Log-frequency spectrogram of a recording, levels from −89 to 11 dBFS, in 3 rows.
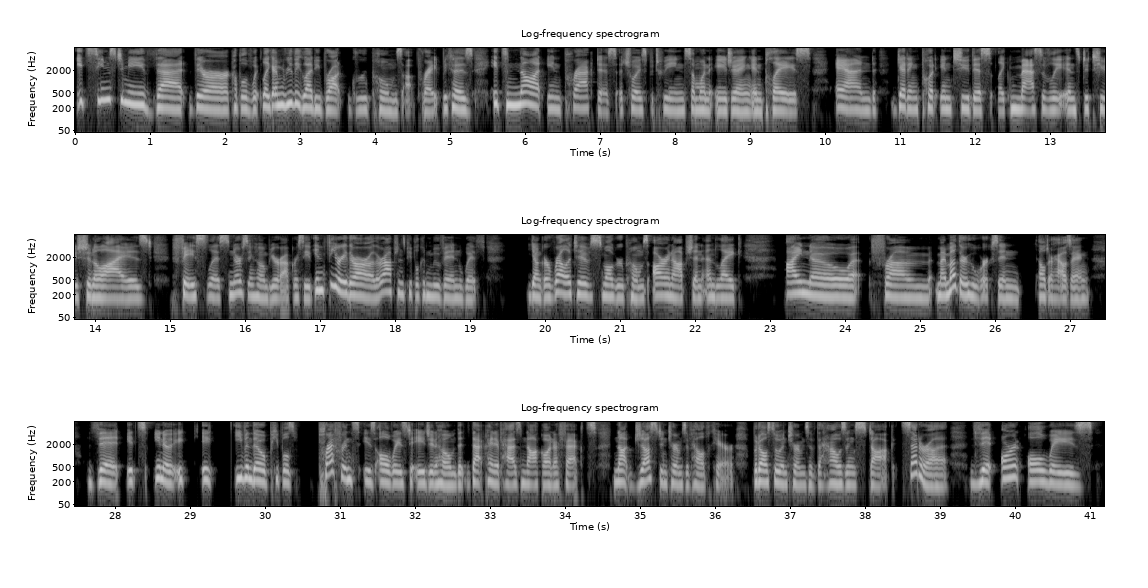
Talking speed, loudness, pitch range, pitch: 175 wpm, -19 LUFS, 170-205 Hz, 185 Hz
